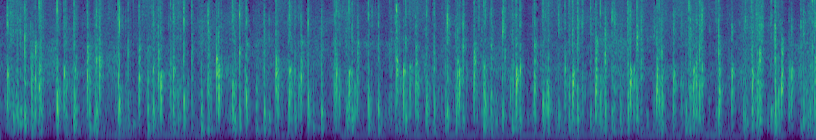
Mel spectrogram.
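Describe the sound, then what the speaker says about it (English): A group of Civil Air Patrol members clap for one another after winter survival training, dense sustained clapping with sharp individual claps throughout, nobody talking. "Let's give each other a round of applause."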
